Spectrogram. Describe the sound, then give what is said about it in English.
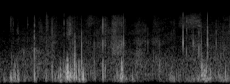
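Footsteps walking up a road along the pavement: faint, fairly steady steps in an uneven rhythm, with no talk over them. “Okay, walking up a road now, I can't remember what it's called.”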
